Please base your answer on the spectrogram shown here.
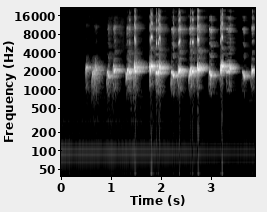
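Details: A yellow-vented bulbul sings to coax mute birds into answering. After a brief silence, loud bubbling notes begin, tumbling in quick succession with a fluty, slightly slurred quality.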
